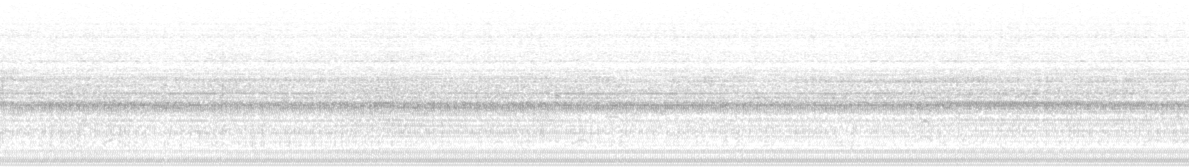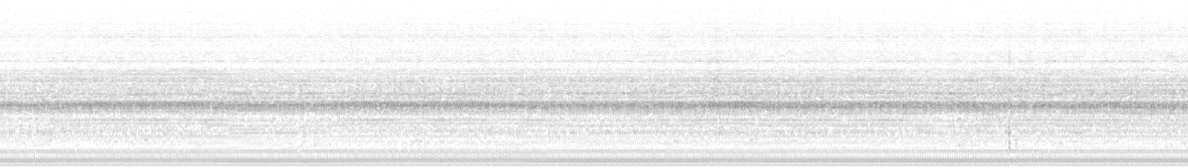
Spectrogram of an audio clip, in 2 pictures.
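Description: A snowmobile engine drones steadily up close.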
